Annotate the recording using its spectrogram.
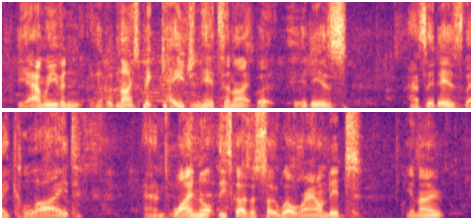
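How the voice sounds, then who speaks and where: With noticeable background noise behind him, a man with a fairly high pitch speaks at a moderate pace with fairly even intonation. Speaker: MMA commentator. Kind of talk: live commentary. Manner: loud.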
